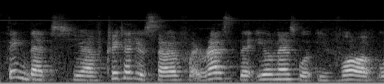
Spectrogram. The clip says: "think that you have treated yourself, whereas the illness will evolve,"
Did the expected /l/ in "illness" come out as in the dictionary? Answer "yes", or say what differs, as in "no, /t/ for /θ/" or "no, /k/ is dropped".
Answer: yes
